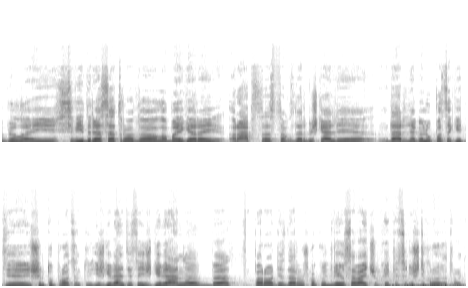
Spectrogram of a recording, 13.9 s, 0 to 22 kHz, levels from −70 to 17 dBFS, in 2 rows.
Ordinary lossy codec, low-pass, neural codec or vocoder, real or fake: Opus, 32 kbps; 14.4 kHz; none; real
